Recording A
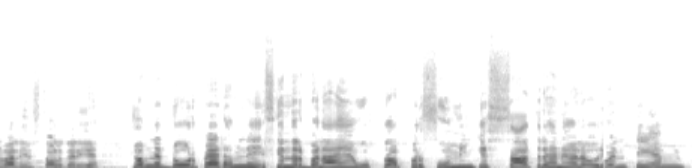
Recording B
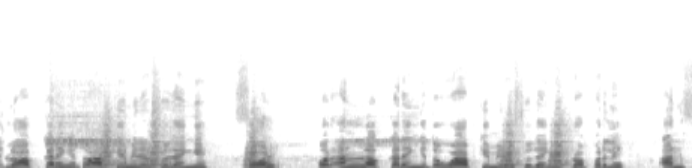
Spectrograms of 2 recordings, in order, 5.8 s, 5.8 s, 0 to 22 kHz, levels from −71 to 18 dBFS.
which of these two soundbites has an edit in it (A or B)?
A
